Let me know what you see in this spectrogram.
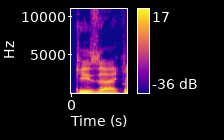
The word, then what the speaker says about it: Cusack: Cusack? – Cusack, for Cartoon Network's nighttime programming Adult Swim.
